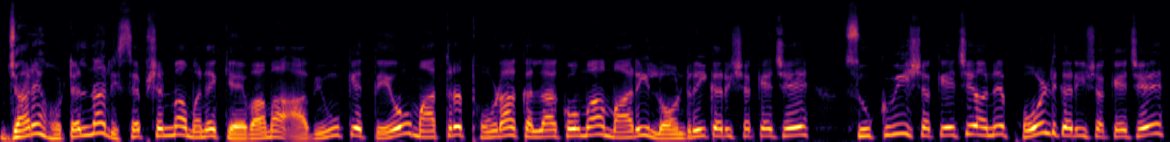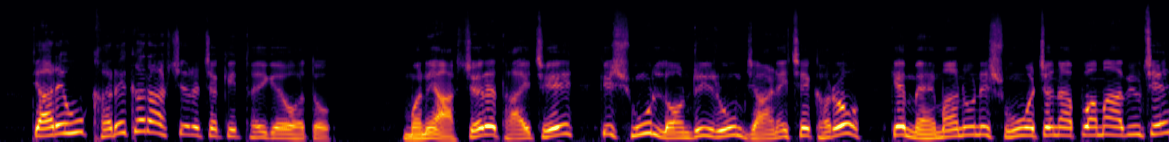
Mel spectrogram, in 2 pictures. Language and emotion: Gujarati, surprised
